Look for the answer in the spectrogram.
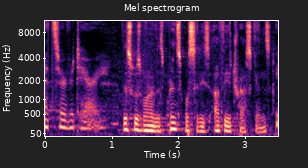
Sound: voiceover

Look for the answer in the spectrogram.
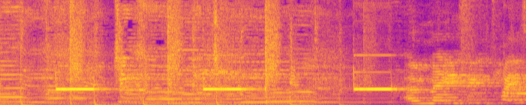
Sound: workout timer beeping

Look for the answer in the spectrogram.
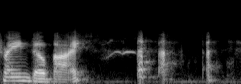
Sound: laughter

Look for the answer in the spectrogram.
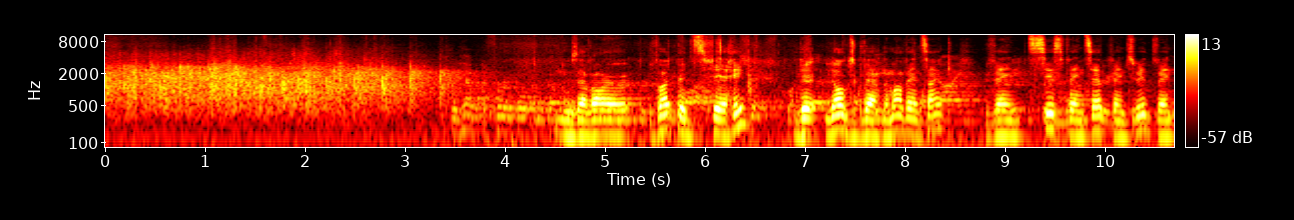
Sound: applause

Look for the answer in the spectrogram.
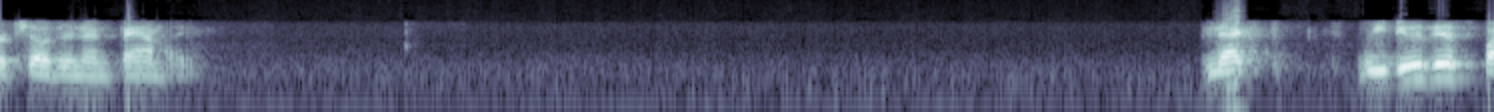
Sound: pause

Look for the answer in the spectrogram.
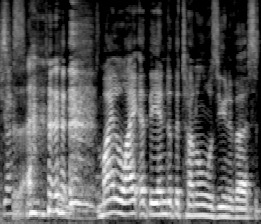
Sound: chuckles

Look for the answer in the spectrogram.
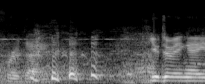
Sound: laughs

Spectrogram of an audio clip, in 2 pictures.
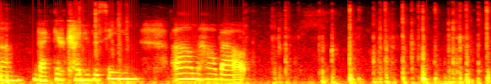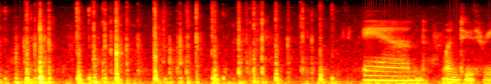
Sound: typing and counting

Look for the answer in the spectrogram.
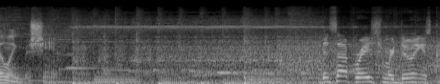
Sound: machine whirring

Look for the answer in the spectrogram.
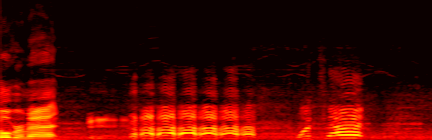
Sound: laughing

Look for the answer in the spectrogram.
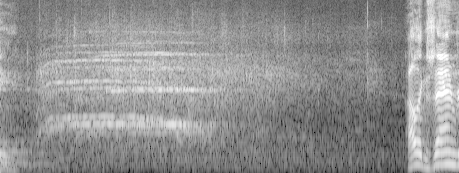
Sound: audience cheering and applauding

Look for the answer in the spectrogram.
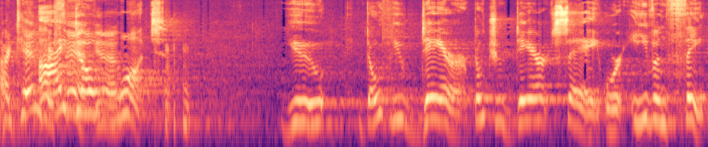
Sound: laughter

